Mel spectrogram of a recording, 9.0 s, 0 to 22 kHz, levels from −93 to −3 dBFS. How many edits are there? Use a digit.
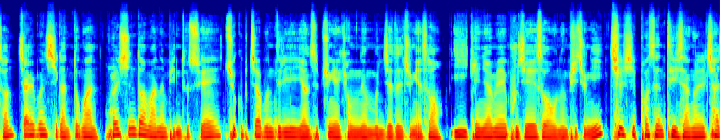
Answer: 1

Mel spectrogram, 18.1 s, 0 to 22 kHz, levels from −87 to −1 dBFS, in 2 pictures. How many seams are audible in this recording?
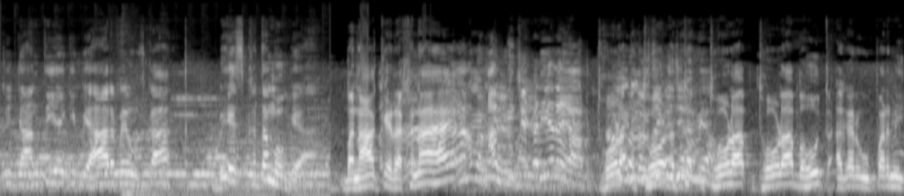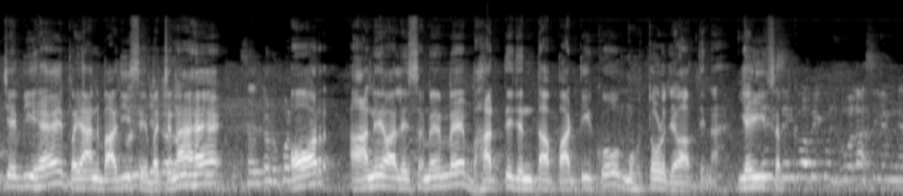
1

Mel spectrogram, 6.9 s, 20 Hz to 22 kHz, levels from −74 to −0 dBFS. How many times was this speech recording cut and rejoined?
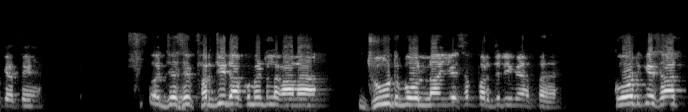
0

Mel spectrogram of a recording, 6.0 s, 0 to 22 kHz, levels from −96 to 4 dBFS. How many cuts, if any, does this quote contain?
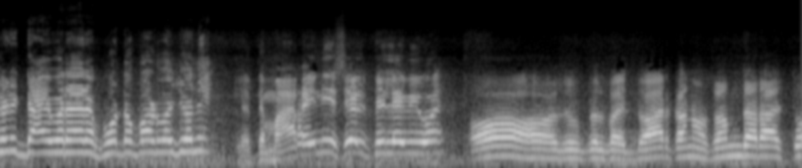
1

